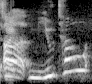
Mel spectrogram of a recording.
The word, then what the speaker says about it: Mytho: It's Muto is the other guy. It's spelled Mytho, and I wish it was pronounced Muto. – Muto. I wish it was pronounced Mytho because Muto sounds like Mewtwo.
